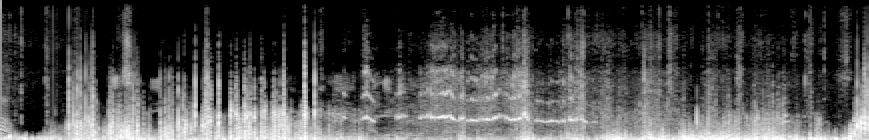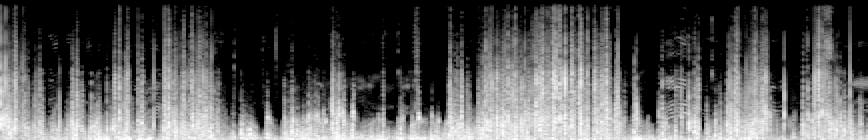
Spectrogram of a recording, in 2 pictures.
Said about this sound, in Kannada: ಗಾಳಿ ಫುಲ್ ಜೋರು ಫ್ರೆಂಡ್ಸ್. ಗಾಳಿ ಜೋರು ಫುಲ್ಲು.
